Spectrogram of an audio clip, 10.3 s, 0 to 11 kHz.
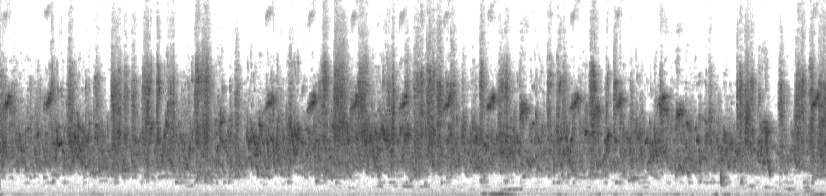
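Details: Flock of colorful pet budgerigars recorded on 14 January 2024, a dense continuous chatter of warbling chirps and rapid twittering notes overlapping throughout, with faint low thumps beneath.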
